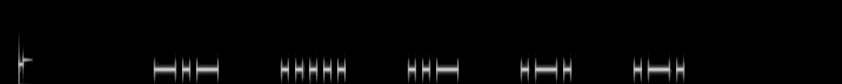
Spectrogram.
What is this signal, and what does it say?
Morse code, heard as a keyed tone, about 17 wpm, spaced as for 10 wpm, 700 Hz. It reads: K5URR
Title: USA Call Signs - 5 Characters - 3x Character Spacing - 17wpm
